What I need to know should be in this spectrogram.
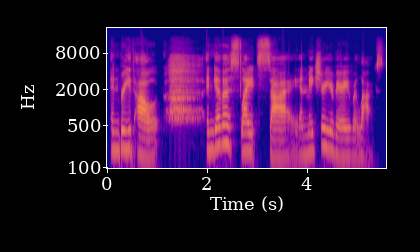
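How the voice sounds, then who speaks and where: A young woman leads a calm pronunciation tutorial in an unhurried, slightly low voice. She is patient and encouraging, and she models each sound slowly and carefully. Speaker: Spanish teacher.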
